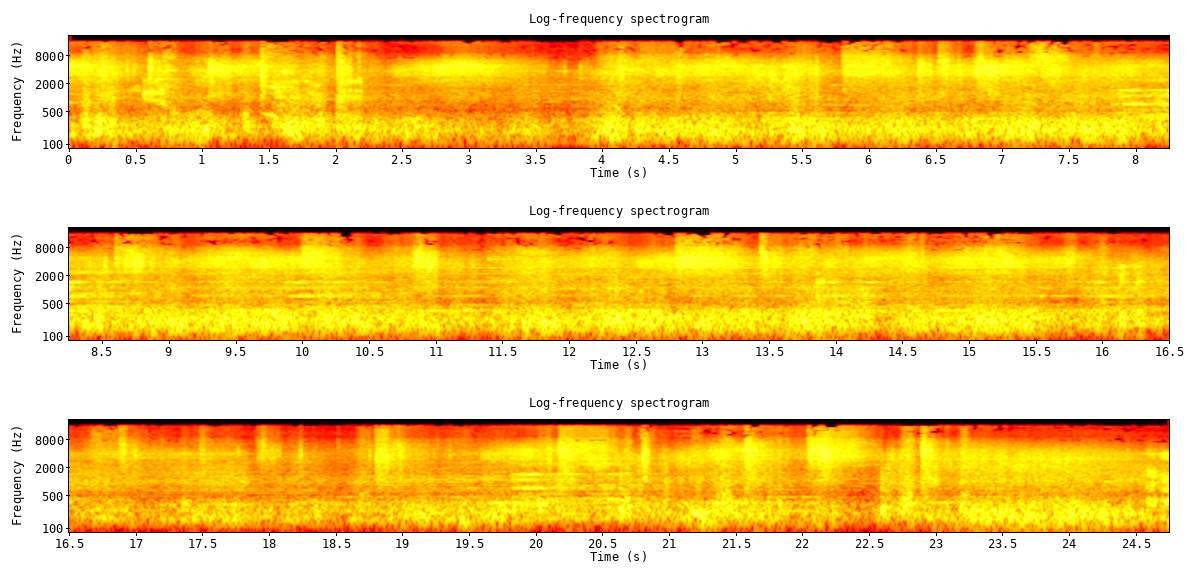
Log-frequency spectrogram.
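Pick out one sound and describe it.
Weapons clash and clang in a game battle.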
